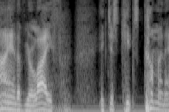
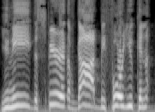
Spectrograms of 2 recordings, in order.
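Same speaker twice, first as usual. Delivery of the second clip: preaching at full force; 6 semitones higher, 8 dB louder than usual. Acted.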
